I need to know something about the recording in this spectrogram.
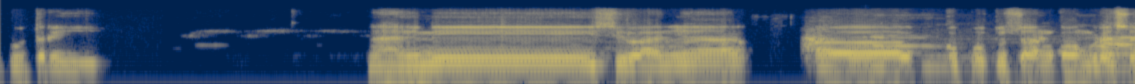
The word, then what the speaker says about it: poetri: Nah, itu tulisannya masih zaman dulu ya, masih ada ejaan O ya, kami poetra dan poetri. Dibacanya itu kami putra dan putri.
